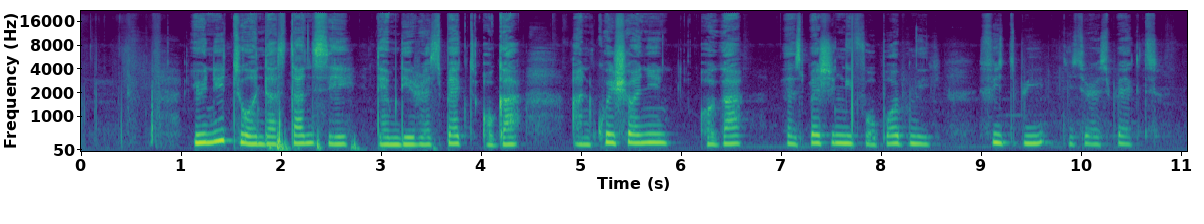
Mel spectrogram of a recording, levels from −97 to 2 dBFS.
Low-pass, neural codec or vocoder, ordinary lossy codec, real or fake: none; none; none; real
